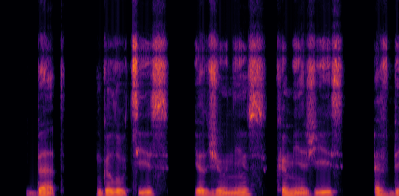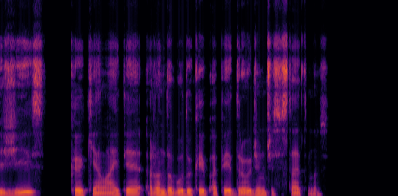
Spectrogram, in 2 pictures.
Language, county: Lithuanian, Šiauliai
